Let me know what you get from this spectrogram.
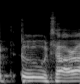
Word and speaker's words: Ouattara: Dango Ouattara, I believe it's pronounced kind of like a W sound.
